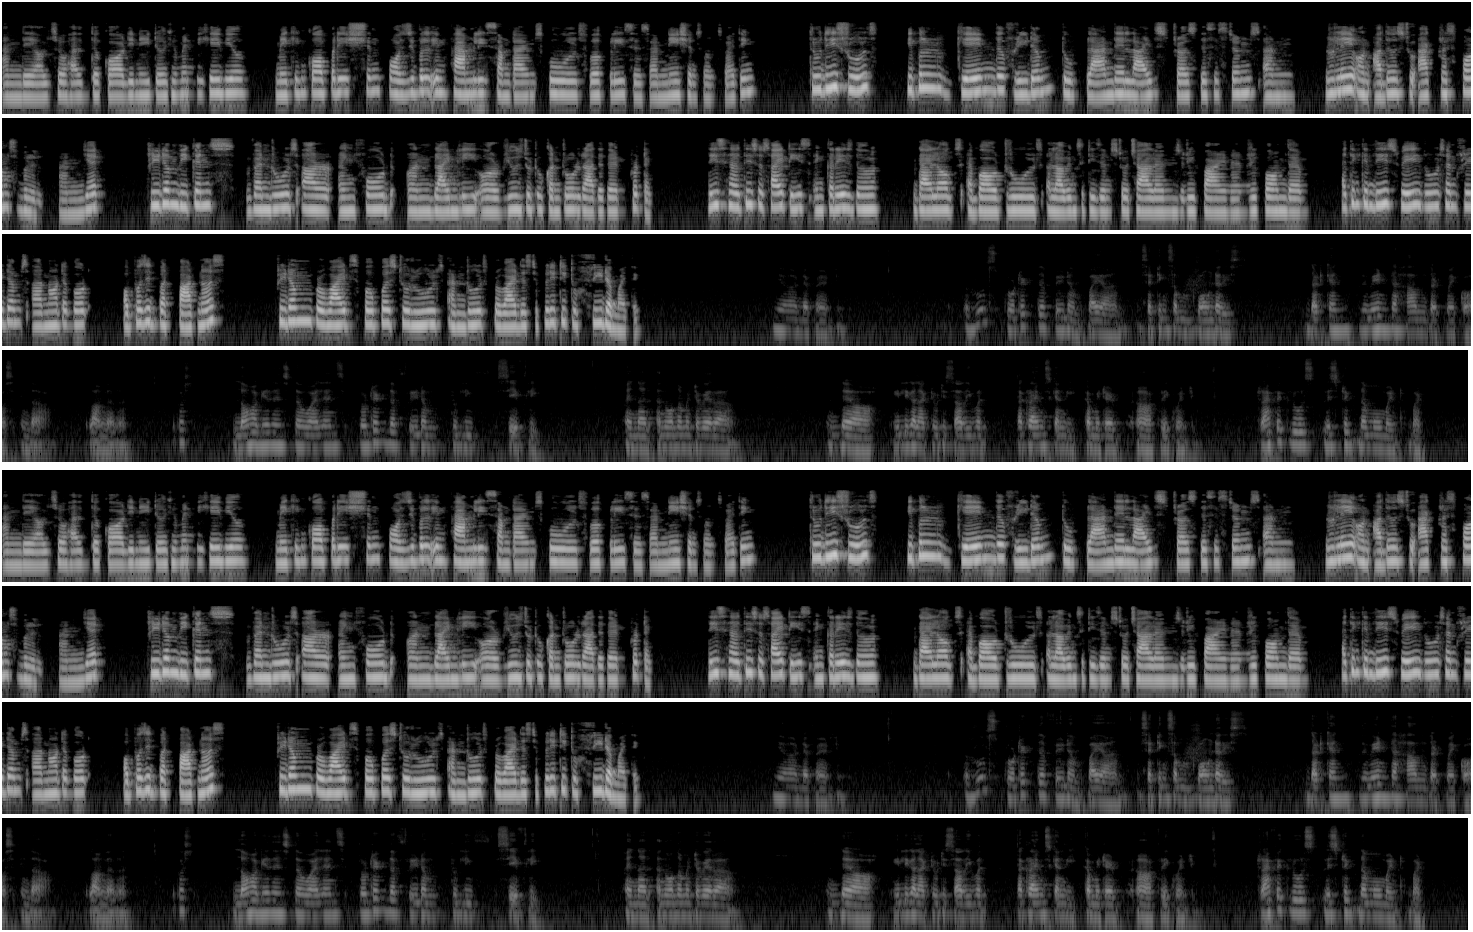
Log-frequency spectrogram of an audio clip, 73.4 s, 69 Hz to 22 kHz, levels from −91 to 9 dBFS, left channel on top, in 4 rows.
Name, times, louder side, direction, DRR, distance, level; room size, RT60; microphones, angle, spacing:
voice 1, 0.0-3.1 3.4-9.4 10.1-10.9 11.3-16.2 16.6-19.6 20.2-26.5 27.2-29.3 29.8-34.7 35.1-37.8 38.2-39.5 40.2-44.6, equal, ahead, 0.7 m, -28 dB
voice 2, 46.4-47.3 48.8-52.2 53.0-55.8 56.2-56.7 57.3-57.5 58.0-61.8 62.9-64.3 65.4-67.4 67.8-70.0 70.8-72.9, right 2 dB, 30° right, 3.6 m, -50 dB
head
